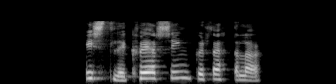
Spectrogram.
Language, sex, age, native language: Icelandic, female, 30-39, Icelandic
